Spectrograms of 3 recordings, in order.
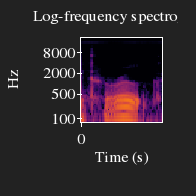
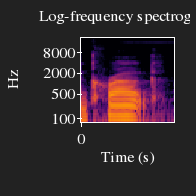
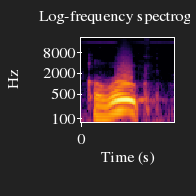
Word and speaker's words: Kuruk: it um you know they say k sometimes they throw an in in there say crunk I don't know but U karuk is a native for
